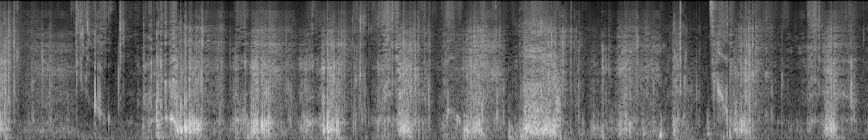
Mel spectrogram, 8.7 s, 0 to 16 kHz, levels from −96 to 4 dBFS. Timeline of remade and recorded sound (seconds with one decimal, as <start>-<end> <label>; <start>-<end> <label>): 0.0-8.7 recorded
